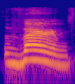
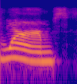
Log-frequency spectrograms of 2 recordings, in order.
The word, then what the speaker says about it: Worms: funny name diet of verms now i know right here it says worms but in german these w's are kind of pronounced like v's so diet of verms diet also back then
